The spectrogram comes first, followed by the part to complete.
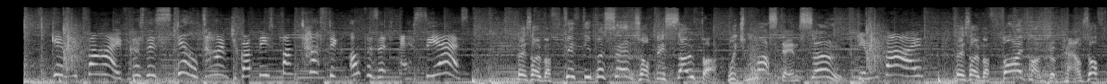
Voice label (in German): Eng UK Lebendig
